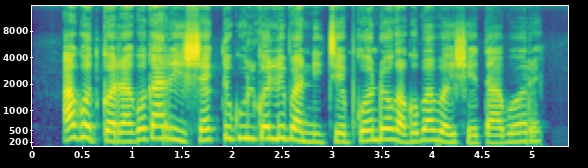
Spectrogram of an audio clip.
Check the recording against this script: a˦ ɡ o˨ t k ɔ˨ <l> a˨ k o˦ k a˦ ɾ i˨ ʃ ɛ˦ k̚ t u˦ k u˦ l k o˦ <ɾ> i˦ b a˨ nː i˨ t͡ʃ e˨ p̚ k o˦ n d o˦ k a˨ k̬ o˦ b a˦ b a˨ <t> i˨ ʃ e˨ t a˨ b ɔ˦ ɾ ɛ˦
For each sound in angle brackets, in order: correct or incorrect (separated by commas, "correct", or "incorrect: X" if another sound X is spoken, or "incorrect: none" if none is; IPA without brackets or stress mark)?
incorrect: ɾ, incorrect: l, incorrect: none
